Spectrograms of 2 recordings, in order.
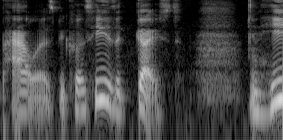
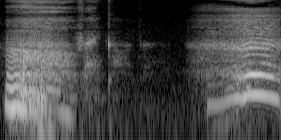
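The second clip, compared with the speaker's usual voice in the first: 1 relieved whisper; 5 semitones higher, much slower than usual. Acted. Relieved after monster gone.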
